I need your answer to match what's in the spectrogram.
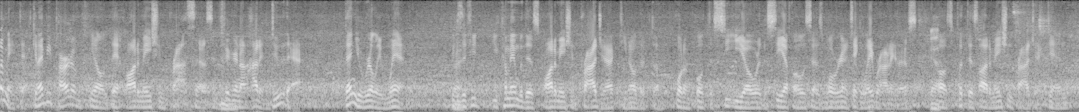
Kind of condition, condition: setting, busy venue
